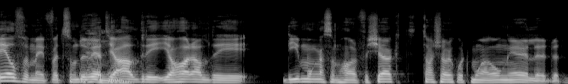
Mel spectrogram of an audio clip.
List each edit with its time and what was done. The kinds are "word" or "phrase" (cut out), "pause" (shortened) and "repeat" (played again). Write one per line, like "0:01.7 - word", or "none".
none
